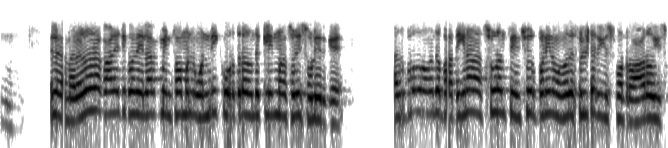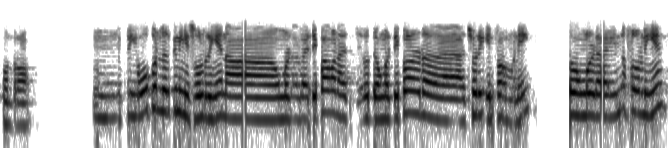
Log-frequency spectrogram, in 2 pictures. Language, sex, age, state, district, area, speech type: Tamil, male, 18-30, Tamil Nadu, Sivaganga, rural, conversation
